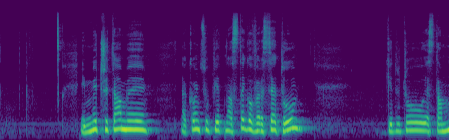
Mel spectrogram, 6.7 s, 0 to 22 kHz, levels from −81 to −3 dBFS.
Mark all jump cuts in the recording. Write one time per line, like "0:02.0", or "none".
0:01.2

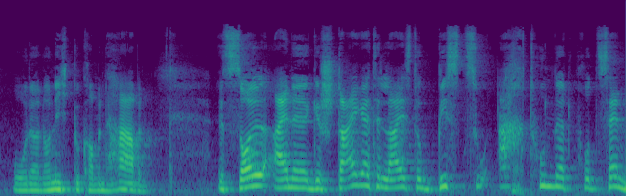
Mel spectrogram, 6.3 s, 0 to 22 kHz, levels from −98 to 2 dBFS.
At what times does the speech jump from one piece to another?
none

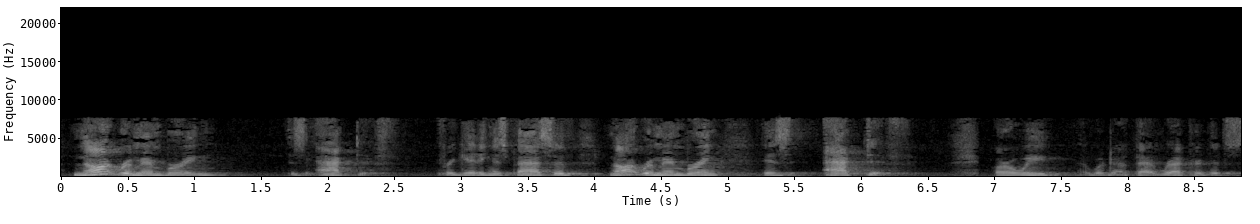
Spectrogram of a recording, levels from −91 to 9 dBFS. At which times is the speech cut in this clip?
0:02.8
0:06.9

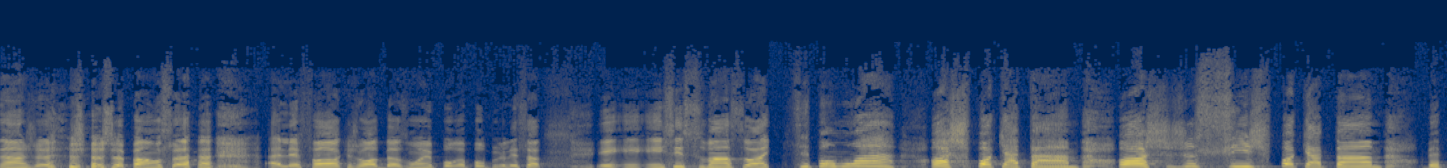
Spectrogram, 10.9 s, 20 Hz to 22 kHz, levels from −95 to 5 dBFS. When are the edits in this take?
0:05.7

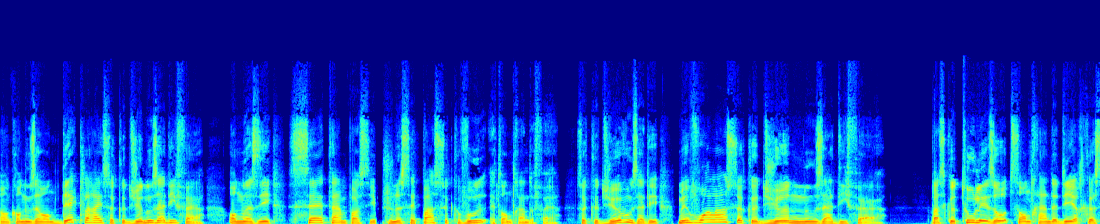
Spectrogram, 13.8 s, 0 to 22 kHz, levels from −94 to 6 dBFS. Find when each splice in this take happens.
0:04.7
0:11.6

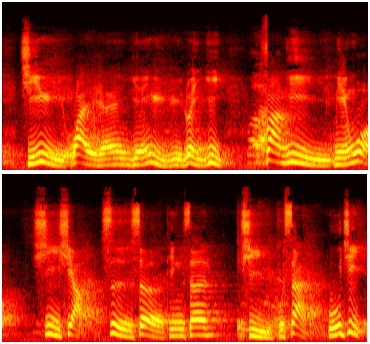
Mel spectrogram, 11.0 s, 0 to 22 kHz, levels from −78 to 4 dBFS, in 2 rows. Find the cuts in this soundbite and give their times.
0:09.0

